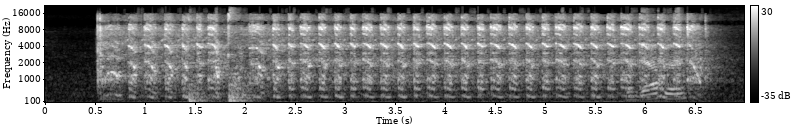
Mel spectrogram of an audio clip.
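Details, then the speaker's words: 1997 Honda Civic EK hatchback with H2B swap, first start after transmission rebuild, wiring, timing and reassembly: engine cranks, fires, then settles into an uneven, shaky idle pulsing about three beats a second; rough running after start. "Sao nghe gì lắc lắc lắc đây vậy?"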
